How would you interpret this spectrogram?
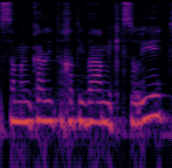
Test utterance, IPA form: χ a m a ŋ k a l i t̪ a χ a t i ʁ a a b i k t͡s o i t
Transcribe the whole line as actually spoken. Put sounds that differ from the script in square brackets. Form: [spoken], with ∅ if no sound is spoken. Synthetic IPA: [s] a m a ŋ k a l i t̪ a χ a t i [v] a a [m] i k t͡s o i t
